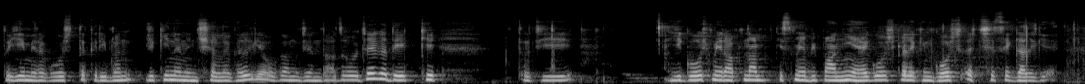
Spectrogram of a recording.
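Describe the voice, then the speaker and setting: Woman, hoarse sore throat, gravelly, mellow tone, rambling homely recipe chat. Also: mid-range voice, fairly even intonation, normal speed. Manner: homely, rambling, self-correcting explanations. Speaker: cooking vlogger. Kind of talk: casual cooking demonstration. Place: home kitchen, later outdoors under a fan.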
